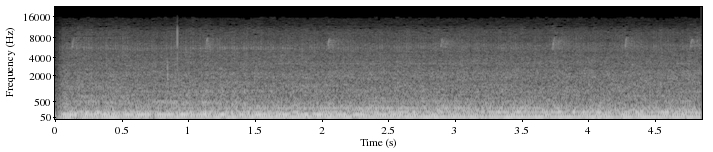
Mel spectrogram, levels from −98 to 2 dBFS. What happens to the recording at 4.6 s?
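Nothing goes wrong at 4.6 s: the audio plays through that moment intact, with no dropout, click, distortion or other audible fault.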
